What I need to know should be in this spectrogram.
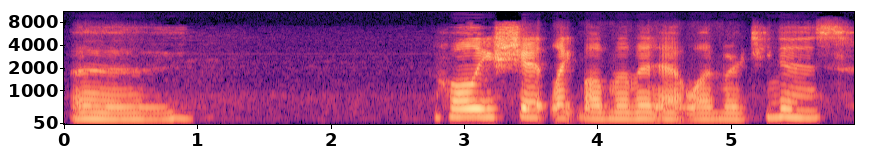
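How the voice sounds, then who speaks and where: A woman's voice: lowish voice, steady tone, slow pace, creaky, warm tone. A woman hosting a casual live stream, reading viewer comments aloud and chatting back, with a stuffy nose. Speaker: livestream host reading chat. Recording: dull lo-fi stream audio.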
